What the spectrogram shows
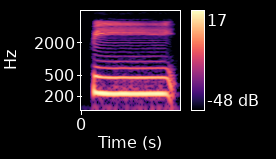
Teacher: یا ساکن کی وجہ سے فا کو ہم نے لمبا پڑھا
